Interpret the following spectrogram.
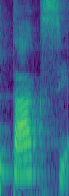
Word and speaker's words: táxi: tem som de KS no caso de táxi a letra x representa dois fonemas o k e o s para memorizar um pouquinho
